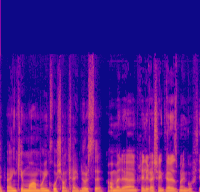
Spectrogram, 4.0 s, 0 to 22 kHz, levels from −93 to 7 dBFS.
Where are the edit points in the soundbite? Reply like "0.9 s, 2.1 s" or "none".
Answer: 1.0 s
